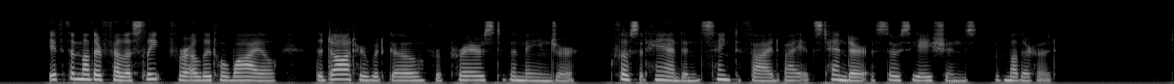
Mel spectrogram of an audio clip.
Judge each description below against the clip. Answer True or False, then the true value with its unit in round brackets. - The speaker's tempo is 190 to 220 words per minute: False (150 wpm)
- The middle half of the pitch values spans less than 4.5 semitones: True (2.5 semitones)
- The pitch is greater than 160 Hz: True (185 Hz)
